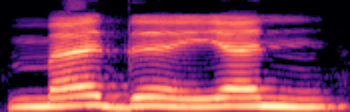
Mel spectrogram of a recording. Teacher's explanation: Matikan dengan huruf nun, hujung lidah menyentuh gusi atas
